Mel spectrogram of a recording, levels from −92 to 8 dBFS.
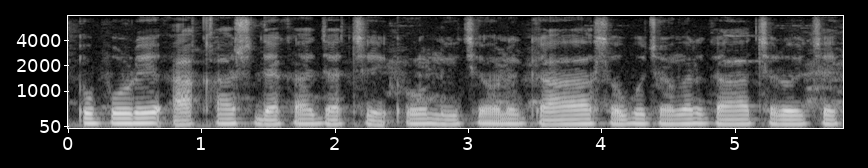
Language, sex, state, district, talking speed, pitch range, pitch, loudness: Bengali, male, West Bengal, Cooch Behar, 125 wpm, 115-130 Hz, 120 Hz, -15 LUFS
